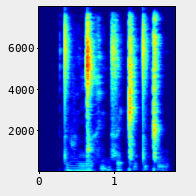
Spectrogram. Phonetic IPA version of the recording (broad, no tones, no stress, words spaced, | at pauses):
tiβiŋ͡ǀɨ xḭɡse ǁḭtḭǁṵ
